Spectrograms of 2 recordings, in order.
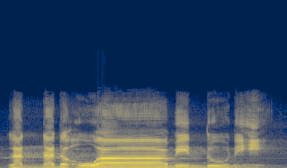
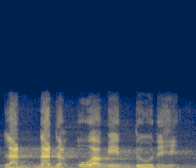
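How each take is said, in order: First: The vowel after nad'u is lengthened. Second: The vowel after nad'u is kept short. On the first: "cara tajwidnya" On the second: "tapi tidak dibaca alif itu"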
